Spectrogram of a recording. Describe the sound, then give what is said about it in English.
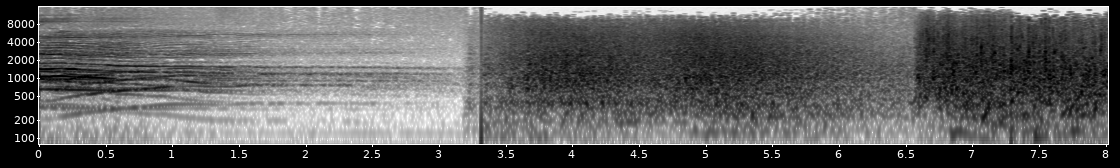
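Sliding, descending whistling tones fall for a few seconds as a winged sky galleon topples from its perch and falls. A sudden loud crash into the sea then gives way to heavy, churning splashing and surf, swelling again near the end. “Like a giant crippled bird, the winged galleon falls, flapping downward.”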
